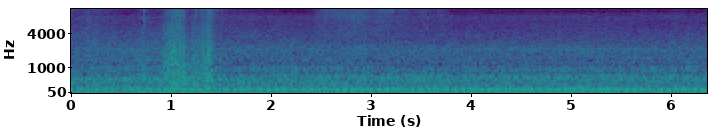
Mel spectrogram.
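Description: Steady low mechanical hum with a faint steady tone, with a brief soft rush about a second in.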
